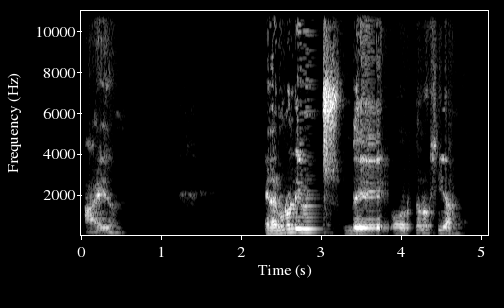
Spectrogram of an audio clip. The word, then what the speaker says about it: Aedon: Entonces no sería Edon, sino Aedon.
